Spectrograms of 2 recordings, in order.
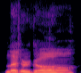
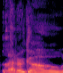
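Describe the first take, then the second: First: It is said flatly, without any emotion. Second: It is said with passion and desperation. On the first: The speaker calls it wrong. "You know how he says it?" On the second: The speaker calls it right. "with gravitas and passion and like desperation almost"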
